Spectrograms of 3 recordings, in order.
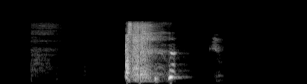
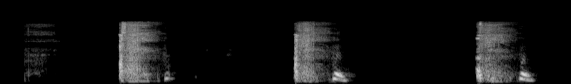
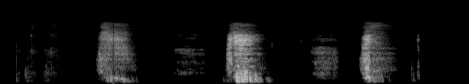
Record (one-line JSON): {"cough_length": "3.1 s", "cough_amplitude": 27398, "cough_signal_mean_std_ratio": 0.28, "three_cough_length": "5.7 s", "three_cough_amplitude": 28451, "three_cough_signal_mean_std_ratio": 0.32, "exhalation_length": "4.7 s", "exhalation_amplitude": 27302, "exhalation_signal_mean_std_ratio": 0.28, "survey_phase": "beta (2021-08-13 to 2022-03-07)", "age": "45-64", "gender": "Female", "wearing_mask": "No", "symptom_none": true, "smoker_status": "Never smoked", "respiratory_condition_asthma": false, "respiratory_condition_other": false, "recruitment_source": "REACT", "submission_delay": "2 days", "covid_test_result": "Negative", "covid_test_method": "RT-qPCR", "influenza_a_test_result": "Negative", "influenza_b_test_result": "Negative"}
